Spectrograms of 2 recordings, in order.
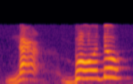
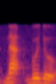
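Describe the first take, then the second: First: The ain sound is pressed very hard. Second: The ain sound is pressed moderately. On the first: This is acceptable while practising in class. "Tekan sungguh-sungguh tak apa" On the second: This is how to recite in front of people. "baru baru sedap sebut dia kan"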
